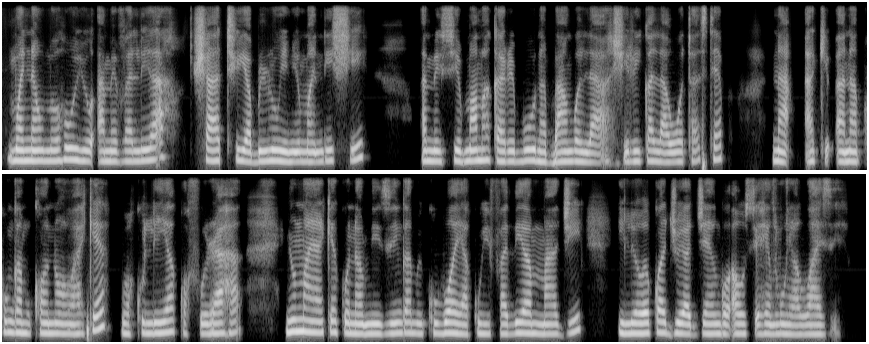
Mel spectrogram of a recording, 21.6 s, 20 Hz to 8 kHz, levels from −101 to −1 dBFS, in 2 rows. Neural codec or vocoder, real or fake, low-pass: codec, 16 kHz, 2 kbps, X-Codec, HuBERT features, trained on LibriSpeech; fake; 7.2 kHz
